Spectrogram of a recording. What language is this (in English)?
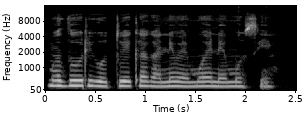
Kikuyu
